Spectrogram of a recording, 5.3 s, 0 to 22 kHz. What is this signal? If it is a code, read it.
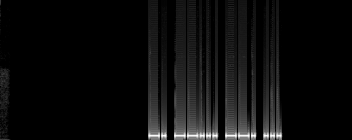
Morse code, heard as a keyed tone, about 25 wpm, 700 Hz. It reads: N7GS
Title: USA Call Signs - 4 Characters - Repeated 2x - 25wpm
